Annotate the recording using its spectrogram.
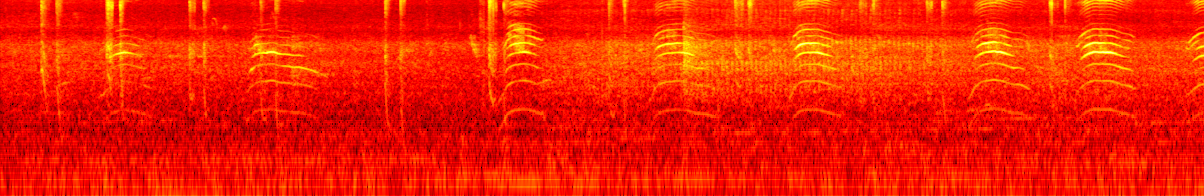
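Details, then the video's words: Hungry street kitten found sitting in an electric pool, called over and fed; repeated high arched meows with rich harmonics, about every one to two seconds, growing louder toward the end, over steady traffic hum. "I saw the hungry kitten sitting in the electric pool I called her and fed her."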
